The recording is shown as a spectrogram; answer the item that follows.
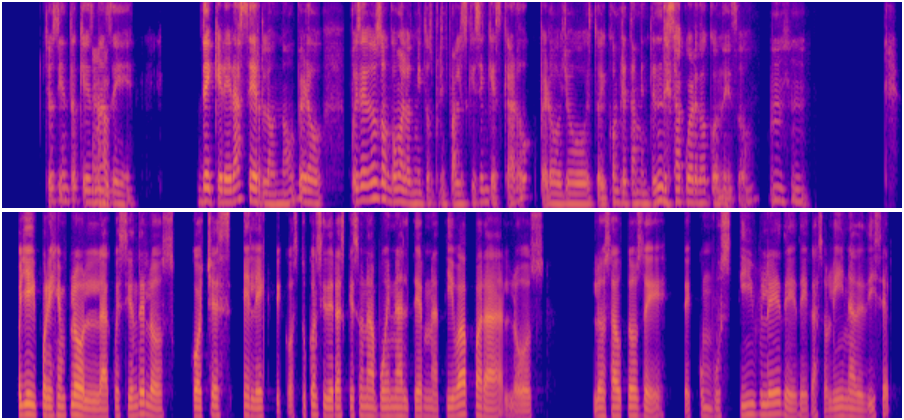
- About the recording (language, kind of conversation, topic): Spanish, podcast, ¿Cómo reducirías tu huella ecológica sin complicarte la vida?
- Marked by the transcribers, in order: unintelligible speech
